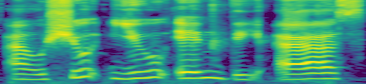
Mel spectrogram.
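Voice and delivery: slow, deliberate mock threat; slow drawn-out threat. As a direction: stretch every word out. Threat repeated slowly.

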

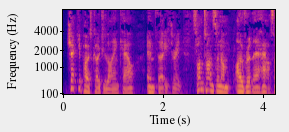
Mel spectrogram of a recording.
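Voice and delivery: ordinary talk, nothing marked

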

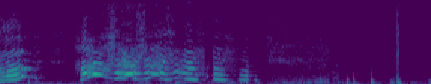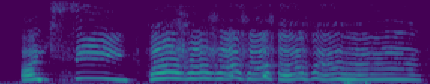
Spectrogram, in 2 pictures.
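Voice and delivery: loud, high acted "ha ha ha"; jeering laughter. Toadette and Tom laugh at the naked gorilla, loud mocking laughter. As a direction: laugh loudly at someone, hammed-up.

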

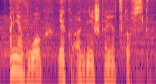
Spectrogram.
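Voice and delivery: ordinary talk

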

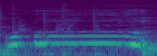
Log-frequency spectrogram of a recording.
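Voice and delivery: very high whooping cry; excited whoop. Real, not acted. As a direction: whoop it up, thrilled. Excited exclamation about new word.

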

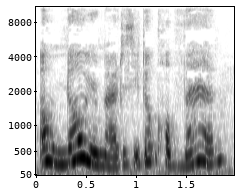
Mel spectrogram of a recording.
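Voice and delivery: high, urgent storybook plea; alarmed pleading. A narrator's reading. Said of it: "Bartholomew shivered".

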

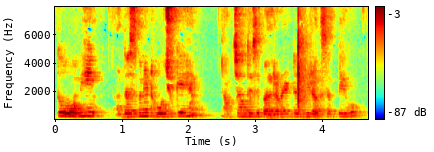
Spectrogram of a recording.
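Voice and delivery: limited facial movement; careful stiff lip movement; speaking with sheet mask on. Real, not acted.

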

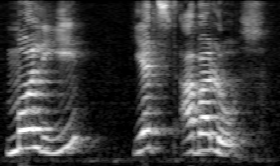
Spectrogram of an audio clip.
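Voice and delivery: loud firm call; energetic call. A narrator's reading. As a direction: call the dog to come now. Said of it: "rief energisch".

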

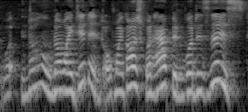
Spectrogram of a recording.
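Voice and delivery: high, flustered denial and questions; baffled, tired after work; retold confused surprise. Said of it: "And I was, I was like".

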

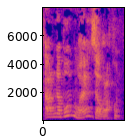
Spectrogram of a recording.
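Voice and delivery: أرنب وزورق pronounced arnabun, zawraqun; tanwin damm endings. Shown as a demonstration. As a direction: give أرنب وزورق final -un sounds. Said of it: "تنوين الضم مثل كلمة".

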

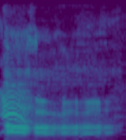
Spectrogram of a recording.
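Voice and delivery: deliberate ha-ha laugh. Shown as a demonstration. Preacher showing the church how to laugh, laughing. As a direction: demo laugh for the congregation. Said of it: "practice laughing for a minute".

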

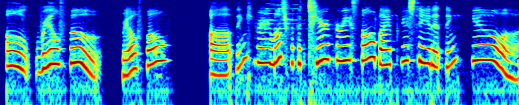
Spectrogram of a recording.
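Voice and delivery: high, bright gushing thanks; excited. Real, not acted. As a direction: squeal the thanks.

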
